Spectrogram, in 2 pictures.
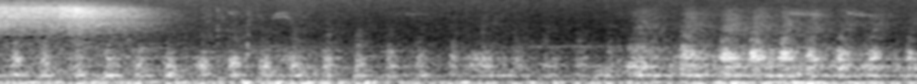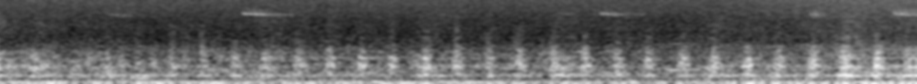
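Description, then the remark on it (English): A steam train chugs steadily as it departs, with a rhythmic pulsing beat, a loud burst of hissing steam at the start and continuous low rumbling engine noise throughout. “And with the release of steam, the train goes on.”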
